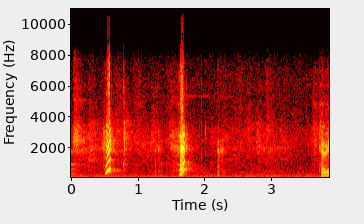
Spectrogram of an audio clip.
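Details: Infant hiccups after almost crying, while being comforted: two short, sharp gulping hiccups about a second apart, with soft room noise.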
